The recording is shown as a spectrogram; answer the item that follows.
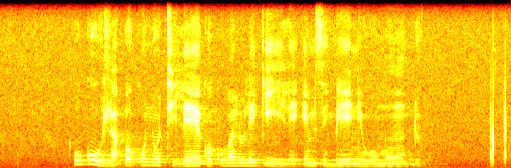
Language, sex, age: South Ndebele, male, 20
